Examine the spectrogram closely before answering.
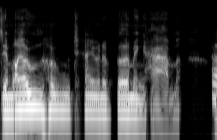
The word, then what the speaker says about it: Birmingham: is taking place in my own hometown of Birmingham, or Birmingham as it's properly pronounced.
